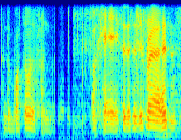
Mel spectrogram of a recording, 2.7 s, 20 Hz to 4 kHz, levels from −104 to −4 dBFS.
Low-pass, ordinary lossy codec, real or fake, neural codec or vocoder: 3.6 kHz; none; real; none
